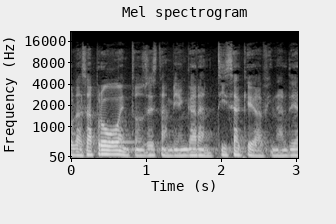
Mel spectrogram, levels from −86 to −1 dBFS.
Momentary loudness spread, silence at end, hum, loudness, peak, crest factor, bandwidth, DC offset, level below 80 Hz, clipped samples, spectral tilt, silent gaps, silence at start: 8 LU; 0 s; none; -18 LUFS; -2 dBFS; 16 dB; 15.5 kHz; under 0.1%; -38 dBFS; under 0.1%; -6 dB/octave; none; 0 s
